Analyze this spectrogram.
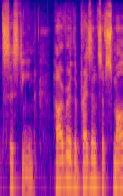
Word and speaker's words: cysteine: And yes, conveniently for everyone, they're both pronounced the same way. Almost a century later in 1899, cysteine was isolated as a breakdown product of proteins.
